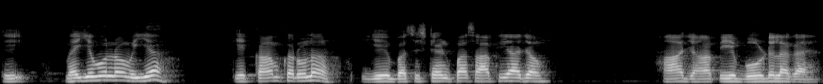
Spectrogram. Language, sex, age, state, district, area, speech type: Hindi, male, 18-30, Madhya Pradesh, Jabalpur, urban, spontaneous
